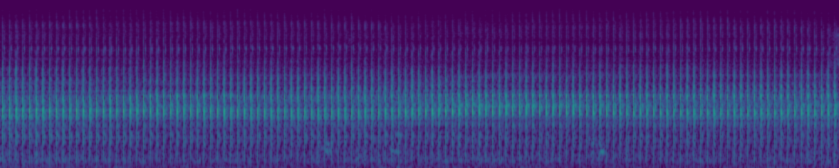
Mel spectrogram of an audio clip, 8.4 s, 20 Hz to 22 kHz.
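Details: Rapid, very regular tapping pulses at about 128 a minute from a radial shockwave device on the heel at the plantar fascia attachment of a woman with chronic plantar fasciitis for over 3 years.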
